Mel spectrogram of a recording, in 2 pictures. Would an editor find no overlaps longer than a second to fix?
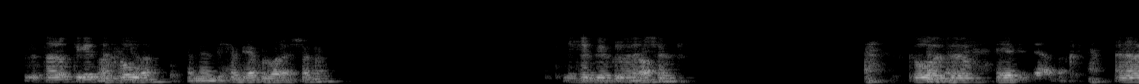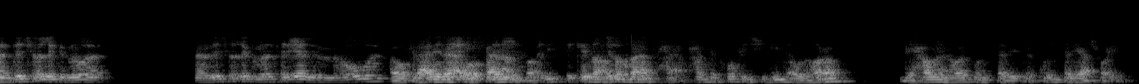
No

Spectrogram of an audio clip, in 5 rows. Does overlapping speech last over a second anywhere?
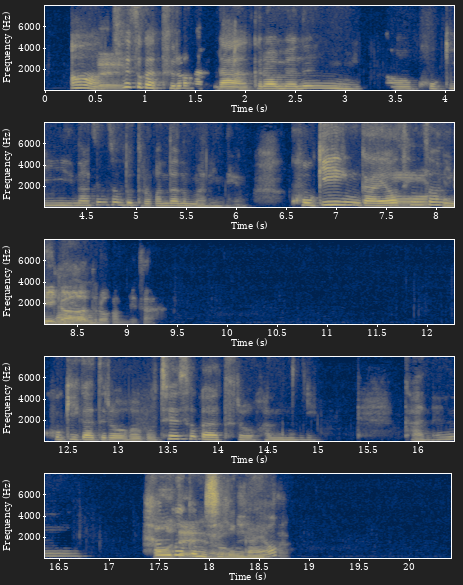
Yes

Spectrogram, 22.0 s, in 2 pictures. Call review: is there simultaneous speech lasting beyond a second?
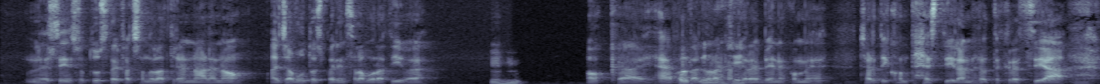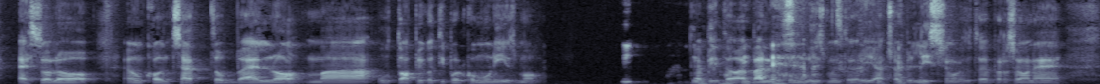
Yes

